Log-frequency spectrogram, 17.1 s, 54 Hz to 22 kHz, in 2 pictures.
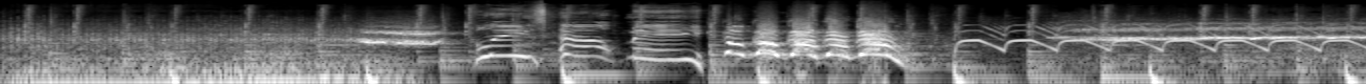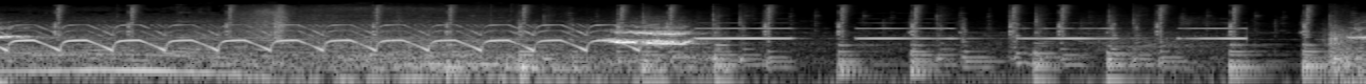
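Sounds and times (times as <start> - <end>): background music with a beat: 0.0 - 16.9
cartoon police siren: 6.0 - 14.4.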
